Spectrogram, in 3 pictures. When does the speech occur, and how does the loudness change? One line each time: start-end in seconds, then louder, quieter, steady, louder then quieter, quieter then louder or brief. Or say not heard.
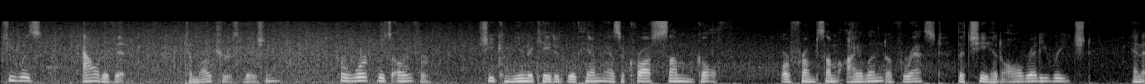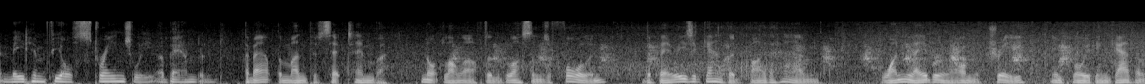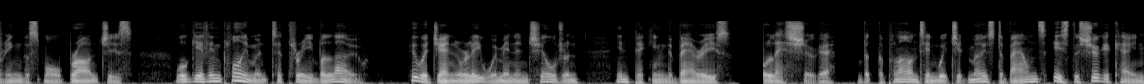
0.0-34.3 steady.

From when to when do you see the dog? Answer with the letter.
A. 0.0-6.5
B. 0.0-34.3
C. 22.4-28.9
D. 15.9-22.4
D.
